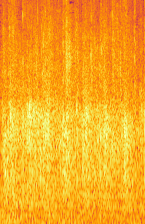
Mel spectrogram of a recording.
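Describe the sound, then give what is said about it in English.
An audience claps steadily, a dense, continuous patter of many hands with no pauses, holding at a moderate, even level throughout. “Now you can clap.”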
